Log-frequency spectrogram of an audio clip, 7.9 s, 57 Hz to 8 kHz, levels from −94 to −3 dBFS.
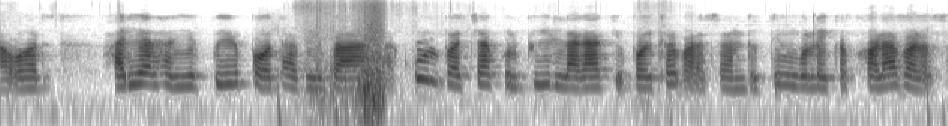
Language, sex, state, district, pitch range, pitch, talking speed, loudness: Bhojpuri, male, Uttar Pradesh, Varanasi, 130-150 Hz, 135 Hz, 145 wpm, -30 LUFS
